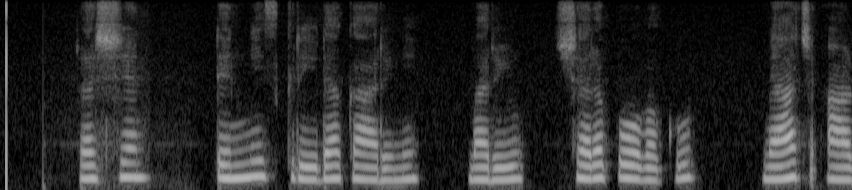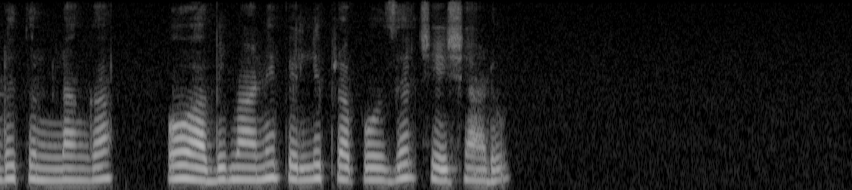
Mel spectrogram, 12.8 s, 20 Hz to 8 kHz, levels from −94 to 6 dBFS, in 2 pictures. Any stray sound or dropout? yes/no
no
